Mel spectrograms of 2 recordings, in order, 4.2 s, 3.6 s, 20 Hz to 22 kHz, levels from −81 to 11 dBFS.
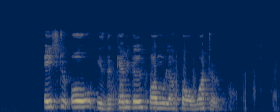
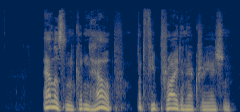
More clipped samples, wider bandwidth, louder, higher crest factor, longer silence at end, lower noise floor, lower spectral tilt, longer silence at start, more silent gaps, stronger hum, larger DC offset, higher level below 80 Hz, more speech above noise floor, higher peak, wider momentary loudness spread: neither; second, 7.2 kHz vs 16 kHz; second, -28 LUFS vs -23 LUFS; about the same, 16 dB vs 20 dB; first, 0.9 s vs 0.15 s; first, -79 dBFS vs -68 dBFS; about the same, -6 dB/octave vs -5.5 dB/octave; about the same, 0.65 s vs 0.65 s; neither; neither; neither; second, -72 dBFS vs -56 dBFS; first, 51 dB vs 46 dB; second, -12 dBFS vs -4 dBFS; about the same, 12 LU vs 11 LU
